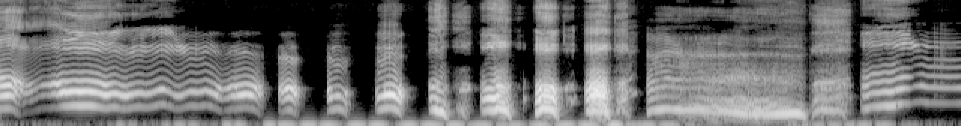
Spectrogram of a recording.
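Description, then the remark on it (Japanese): A woman straining to pass a bowel movement lets out exaggerated, labor-style groans as if giving birth: a long wavering moan, a rhythmic series of short straining pushes, then a low strained groan, loud with no words. “ねえ、赤ちゃんを産む時ってこんな感じね。”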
